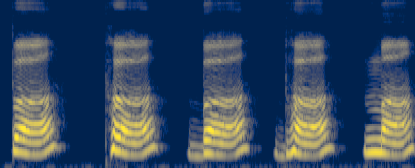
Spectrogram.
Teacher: जिन वर्णों का उच्चारण ओष्ठ से होता है उन्हें ओष्ठ्य कहते हैं।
